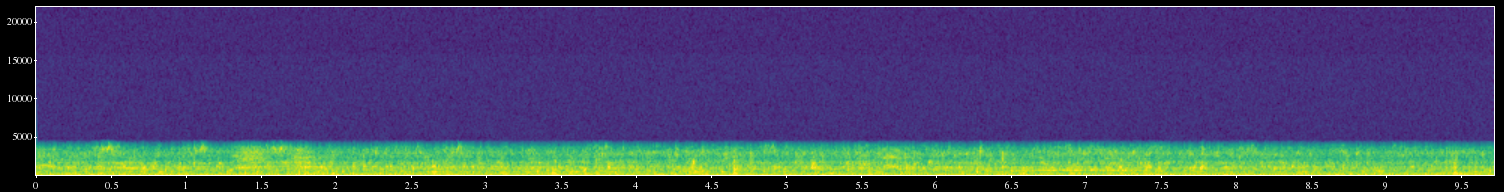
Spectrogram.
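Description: Garden pond water feature running: a steady splash and trickle of falling water.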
